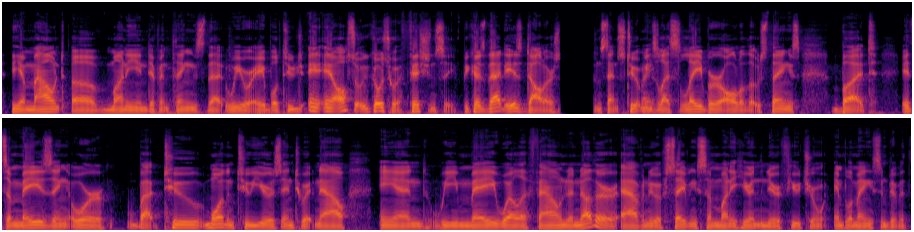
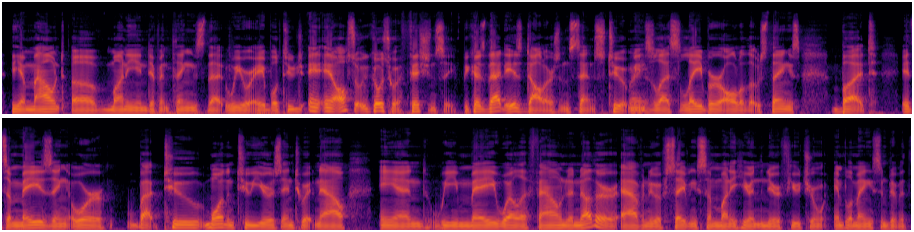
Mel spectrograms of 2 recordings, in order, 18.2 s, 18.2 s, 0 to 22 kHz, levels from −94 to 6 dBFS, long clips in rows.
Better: second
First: audio freezing; at 5.5 s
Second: none

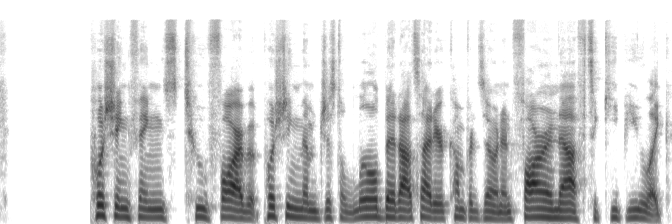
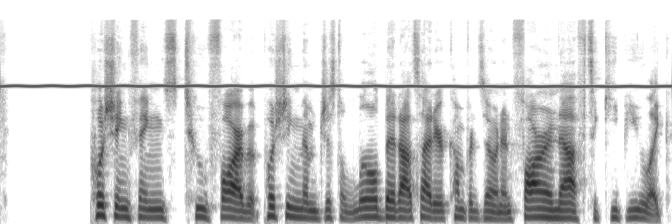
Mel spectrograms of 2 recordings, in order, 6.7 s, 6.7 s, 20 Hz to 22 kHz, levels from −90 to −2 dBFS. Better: first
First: none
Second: high-pitched whine; loud; throughout; 4.5 kHz, 5 dB below the speech

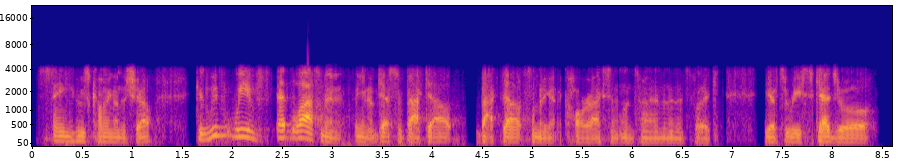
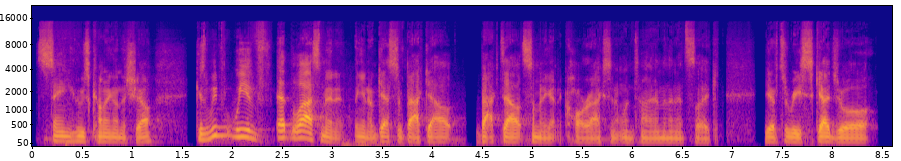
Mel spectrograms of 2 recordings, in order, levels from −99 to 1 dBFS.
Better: second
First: garbled, watery; badly; nothing above 4 kHz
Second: garbled, watery; slightly; nothing above 14.5 kHz

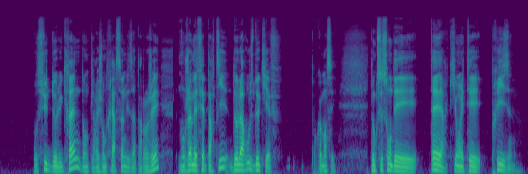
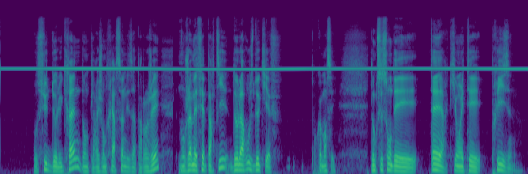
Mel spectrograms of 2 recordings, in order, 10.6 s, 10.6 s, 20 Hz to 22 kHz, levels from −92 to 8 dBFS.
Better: first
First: none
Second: high-pitched whine; loud; throughout; 4.5 kHz, 7 dB below the speech

